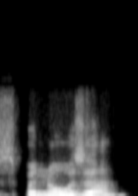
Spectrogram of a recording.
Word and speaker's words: Spinoza: recently in Jerusalem he's writing a book called Spinoza and thinking is that did I say it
